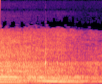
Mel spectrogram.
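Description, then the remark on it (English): A car engine hums steadily, a low rumbling drone with a slight rise in pitch as the car comes up a driveway toward a house, then eases off slightly toward the end. “A car was coming up the driveway.”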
